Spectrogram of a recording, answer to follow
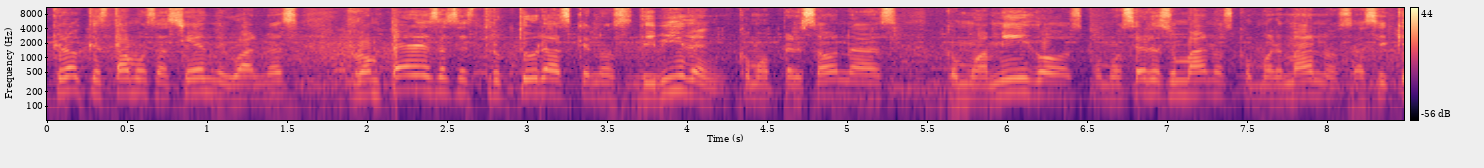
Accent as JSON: {"language": "Spanish", "country": "Bolivia", "said": "nosotros, Bolivia, como bolivianos, hermanos, somos un medio muy pequeño, somos pocos."}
